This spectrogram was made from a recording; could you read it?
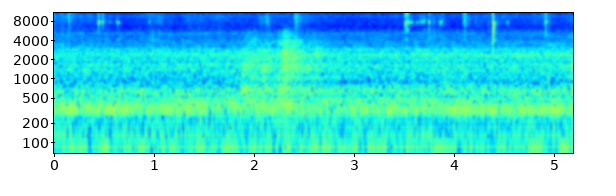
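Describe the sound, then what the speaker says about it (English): A Star Air Boeing 767 on final approach at East Midlands Airport gives a continuous, fairly distant jet roar with a steady whine, low and even over the whole stretch. "the Star Air 767. Yep, it's got an aircraft on final now"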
